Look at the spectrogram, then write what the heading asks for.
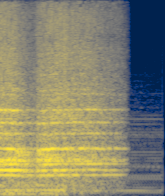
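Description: A train whistle blows as a single sustained tonal blast for about a second and a half, rich with harmonics and fairly loud, then cuts off sharply, leaving a faint low hum.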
